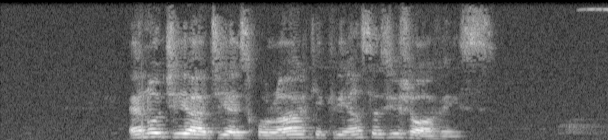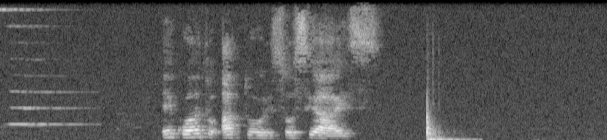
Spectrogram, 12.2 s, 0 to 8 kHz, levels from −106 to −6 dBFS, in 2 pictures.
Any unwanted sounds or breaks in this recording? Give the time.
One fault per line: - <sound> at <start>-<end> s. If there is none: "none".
- squeak at 5.6-7.1 s
- thud at 10.3-10.9 s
